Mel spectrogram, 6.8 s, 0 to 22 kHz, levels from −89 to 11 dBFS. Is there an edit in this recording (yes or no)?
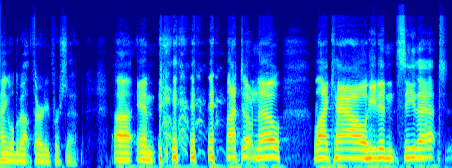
no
